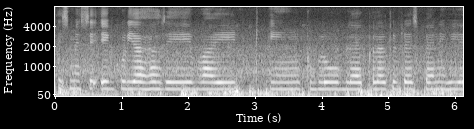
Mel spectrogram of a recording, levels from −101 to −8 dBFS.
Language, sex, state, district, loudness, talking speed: Hindi, female, Bihar, Kaimur, -17 LUFS, 155 wpm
